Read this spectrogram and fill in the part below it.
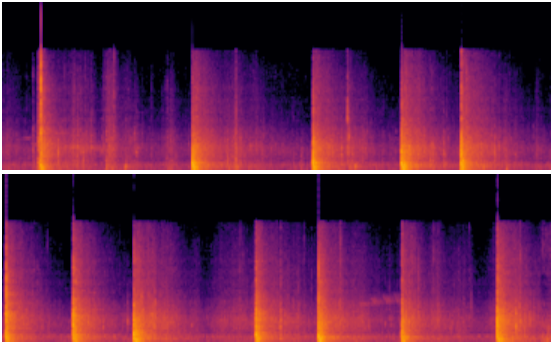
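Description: A machete chops into bamboo with sharp, repeated blows.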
